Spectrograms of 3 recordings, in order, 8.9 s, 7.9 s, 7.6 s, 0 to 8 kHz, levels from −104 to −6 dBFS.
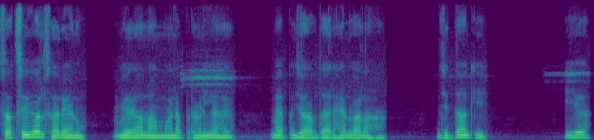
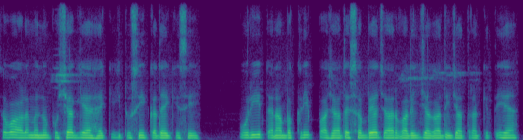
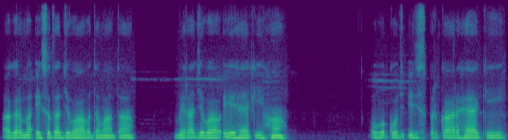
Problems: background sounds at intervals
